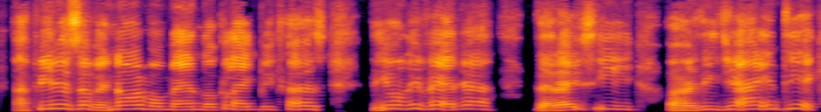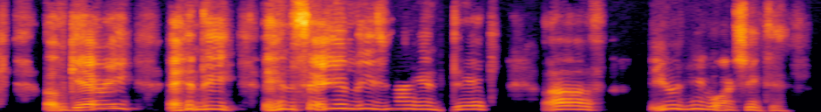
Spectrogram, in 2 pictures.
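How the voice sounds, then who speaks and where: A woman uses a put-on character voice, high in pitch and very even in loudness. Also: moderate pace. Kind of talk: comic overacting. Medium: comedy sketch. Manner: halting, mumbling broken English.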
